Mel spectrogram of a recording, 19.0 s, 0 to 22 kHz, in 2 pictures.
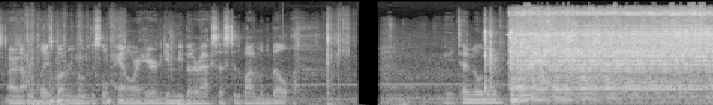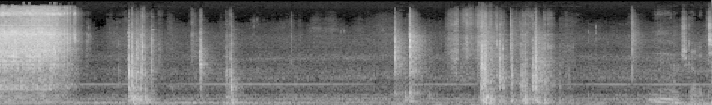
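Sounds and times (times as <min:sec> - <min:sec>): power tool motor whine: 0:06.8 - 0:10.7.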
